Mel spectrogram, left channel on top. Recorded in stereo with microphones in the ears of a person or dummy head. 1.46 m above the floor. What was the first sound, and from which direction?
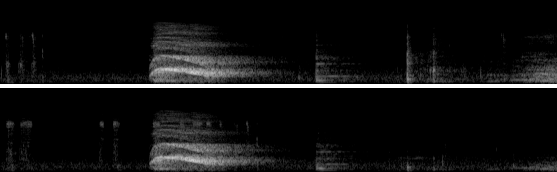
A shout, 25° left (ahead or behind).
